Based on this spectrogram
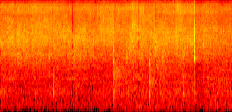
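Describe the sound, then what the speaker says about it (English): Spoon stirring a concentrated sauce through seafood in a pan, soft steady scraping with light sizzle and a few sharp utensil clicks, close and alone. "then you stir well"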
